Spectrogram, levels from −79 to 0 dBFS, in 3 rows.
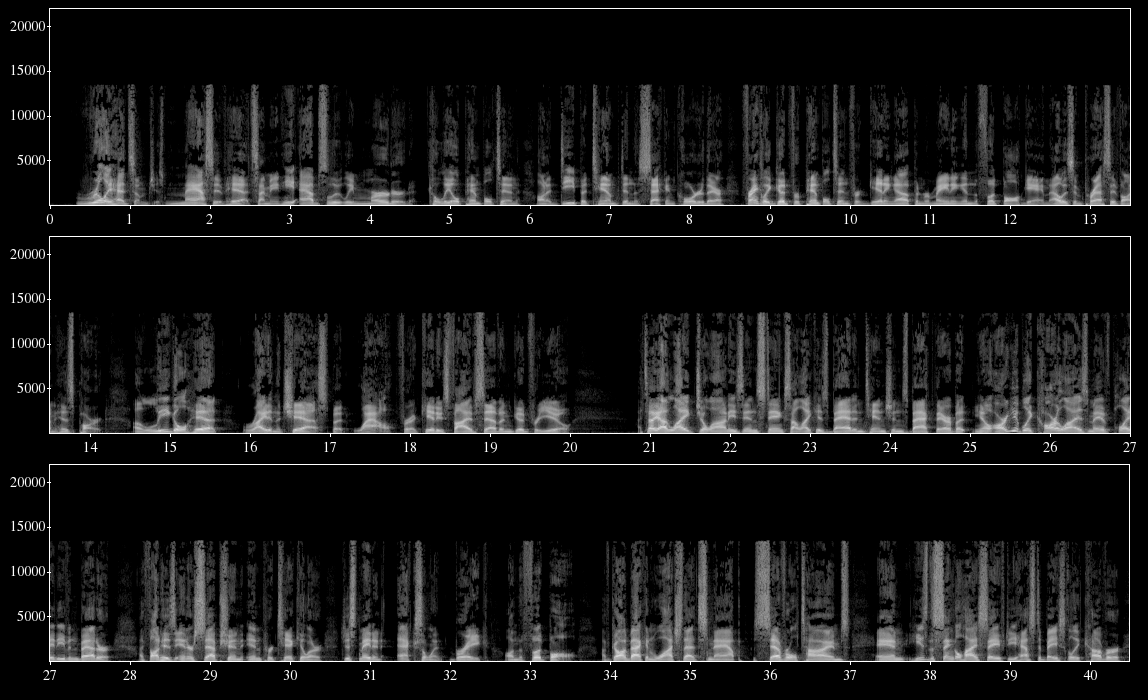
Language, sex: English, male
